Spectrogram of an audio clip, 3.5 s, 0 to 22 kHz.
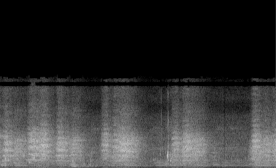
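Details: Hoatzins, locally called shansho, at Lago Sandoval in 1999: raspy, hissing, wheezy bursts repeated irregularly, each about half a second long, with brief quiet gaps between them.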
